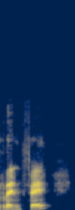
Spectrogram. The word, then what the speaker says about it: Renfe: So I'm going to spell it twice. So the name of the Spain National Train Company is R, E, N, F, E.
